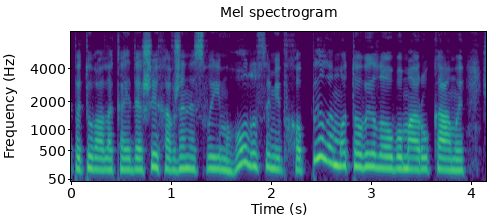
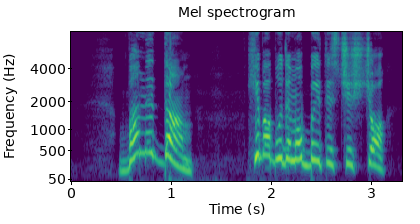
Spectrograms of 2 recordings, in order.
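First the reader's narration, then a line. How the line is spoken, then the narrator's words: Shouted. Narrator (Ukrainian): крикнула Мотря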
